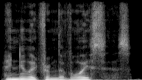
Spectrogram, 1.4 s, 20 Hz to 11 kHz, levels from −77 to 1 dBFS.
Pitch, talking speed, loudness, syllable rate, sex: 125 Hz, 255 wpm, -16 LUFS, 5.7 syllables/s, male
